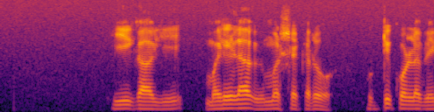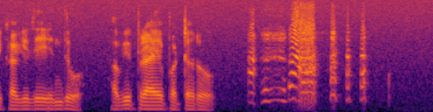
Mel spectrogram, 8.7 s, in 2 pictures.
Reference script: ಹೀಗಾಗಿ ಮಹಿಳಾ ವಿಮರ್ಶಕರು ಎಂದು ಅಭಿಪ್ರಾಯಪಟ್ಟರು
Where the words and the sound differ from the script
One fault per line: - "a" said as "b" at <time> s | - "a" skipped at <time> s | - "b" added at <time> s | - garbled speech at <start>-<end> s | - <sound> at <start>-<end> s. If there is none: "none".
- "ಹುಟ್ಟಿಕೊಳ್ಳಬೇಕಾಗಿದೆ" added at 3.7 s
- laugh at 6.8-8.0 s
